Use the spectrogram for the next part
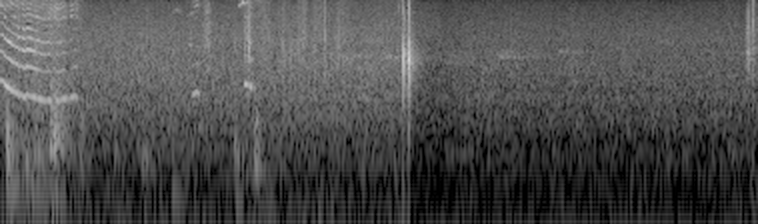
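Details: Nine-week-old Welsh Terrier puppy on a lead, excited, gives one short high whine that slides downward with bright overtones, followed by faint scuffs, a sharp click, then near silence.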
